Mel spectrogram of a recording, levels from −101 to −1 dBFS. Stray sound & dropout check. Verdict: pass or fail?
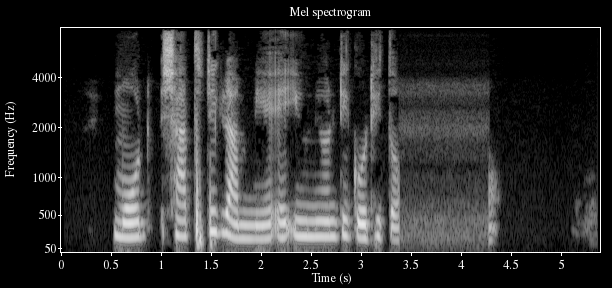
pass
